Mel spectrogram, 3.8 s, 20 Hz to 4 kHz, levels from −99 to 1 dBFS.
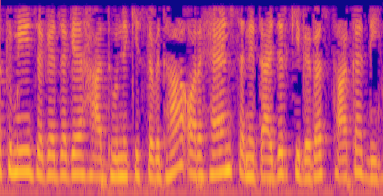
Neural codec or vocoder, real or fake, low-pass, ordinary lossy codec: none; real; 3.6 kHz; none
